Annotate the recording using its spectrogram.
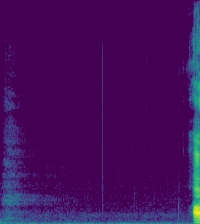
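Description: Near silence with a faint low room hum, then a young man's voice starts speaking again just before the end.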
